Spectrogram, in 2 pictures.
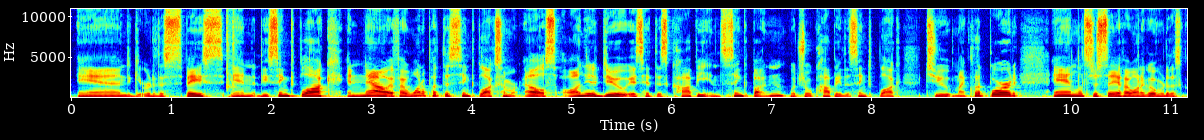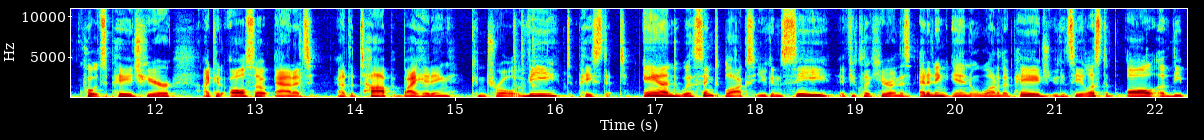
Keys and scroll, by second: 15.4 ctrl+v.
